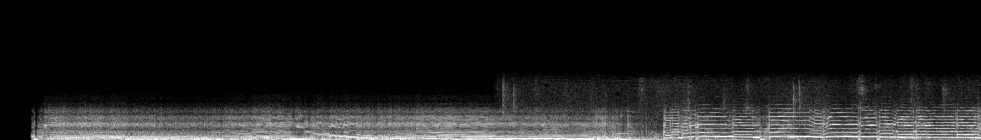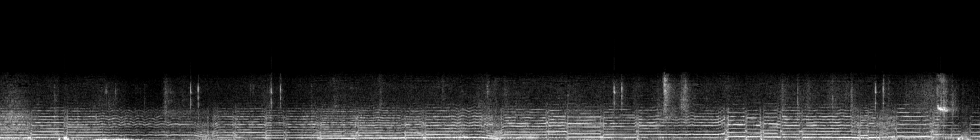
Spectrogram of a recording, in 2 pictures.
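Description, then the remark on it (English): An odd, heavily processed rendition of the college fight song Hail Dear O State from a hype video, opening with sliding, warped tones before settling into a loud, dense, distorted instrumental melody that plays on without any voices. “Well, that is certainly a rendition of Hail Dear O State that I don't think I've ever heard before, Rhino.”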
